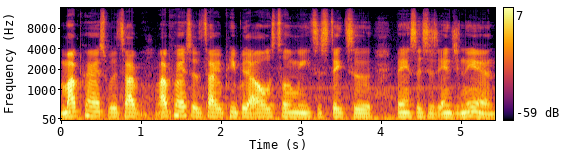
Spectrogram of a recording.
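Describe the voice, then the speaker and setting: The speaker has a Haitian accent and a bright, sharp tone. The pace is fairly quick. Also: man. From Haiti, then Richmond, Virginia from age six. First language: Haitian Creole. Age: 20s. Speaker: vlogger. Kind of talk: personal introduction monologue. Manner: halting, with fillers and restarts.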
